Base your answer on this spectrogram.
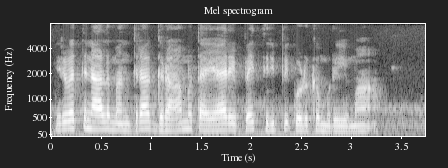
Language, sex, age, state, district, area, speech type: Tamil, female, 30-45, Tamil Nadu, Krishnagiri, rural, read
